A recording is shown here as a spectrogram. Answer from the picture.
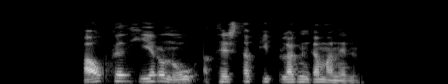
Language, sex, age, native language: Icelandic, male, 30-39, Icelandic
